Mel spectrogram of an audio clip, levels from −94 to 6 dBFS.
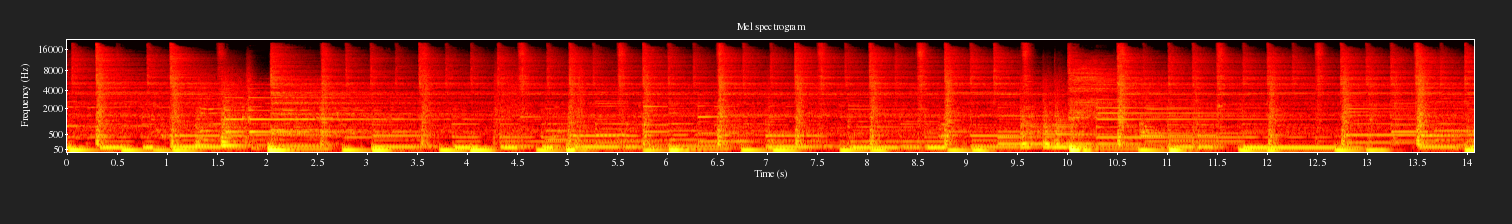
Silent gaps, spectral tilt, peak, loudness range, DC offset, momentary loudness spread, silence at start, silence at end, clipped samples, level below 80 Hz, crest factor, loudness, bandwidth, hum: none; -4.5 dB/octave; -6 dBFS; 2 LU; under 0.1%; 7 LU; 0 s; 0 s; under 0.1%; -26 dBFS; 18 dB; -25 LUFS; over 20 kHz; none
